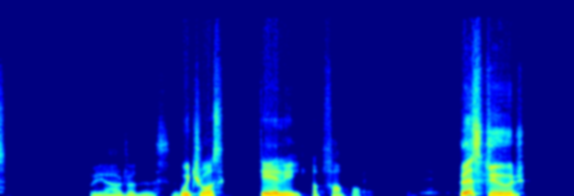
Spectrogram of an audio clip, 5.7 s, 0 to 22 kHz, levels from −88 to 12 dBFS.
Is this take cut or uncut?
uncut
